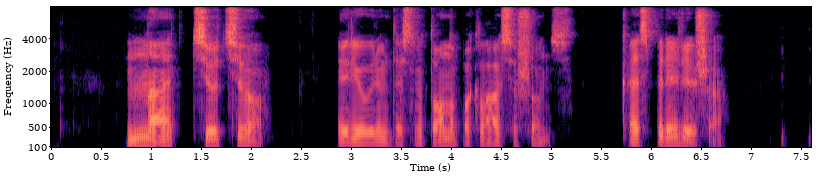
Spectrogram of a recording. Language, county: Lithuanian, Vilnius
